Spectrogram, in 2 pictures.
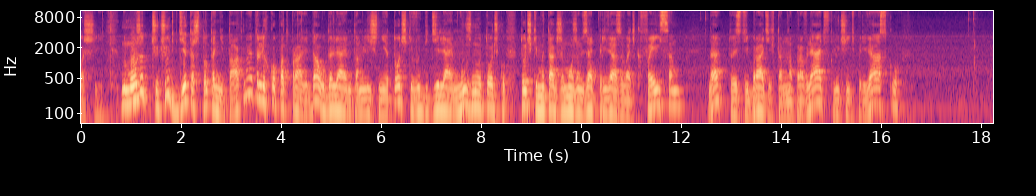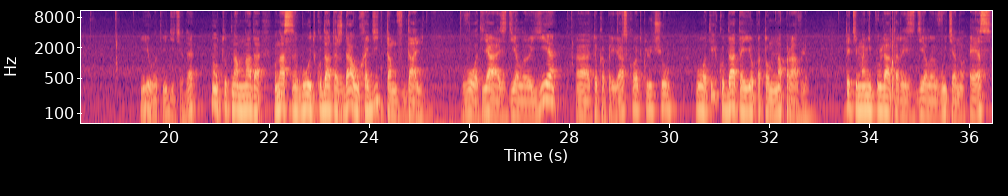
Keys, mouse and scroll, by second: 1.2 middle click, 2.5-4.3 right drag, 3.5 x, 5.0 click, 5.8-8.2 drag, 9.2-11.2 drag, 12.4-14.4 drag, 14.9-16.8 drag, 16.4 g, 18.5-19.6 drag, 19.6-21.0 right drag, 24.3 KP_1, 25.1 KP_3, 26.9 e, 29.0 click, 30.0 g, 32.6 KP_7, 35.0 s.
